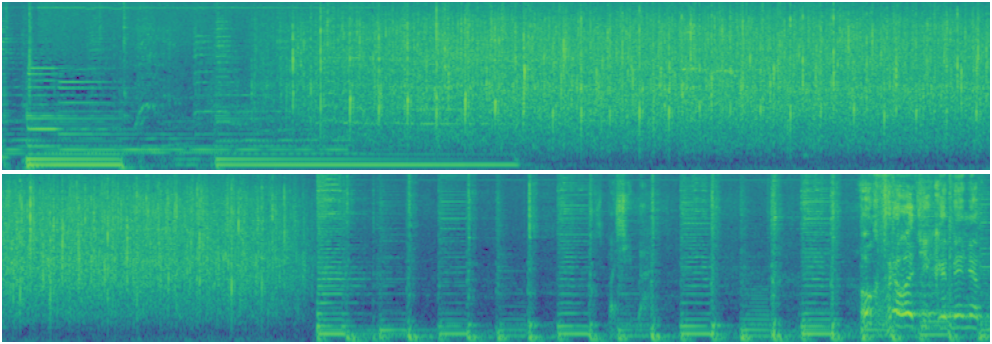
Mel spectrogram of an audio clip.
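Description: A band's final chord with bass rings out, then an audience applauds steadily for several seconds. About thirteen seconds in, a strummed acoustic guitar with bass starts a steady rhythmic intro to the next song.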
